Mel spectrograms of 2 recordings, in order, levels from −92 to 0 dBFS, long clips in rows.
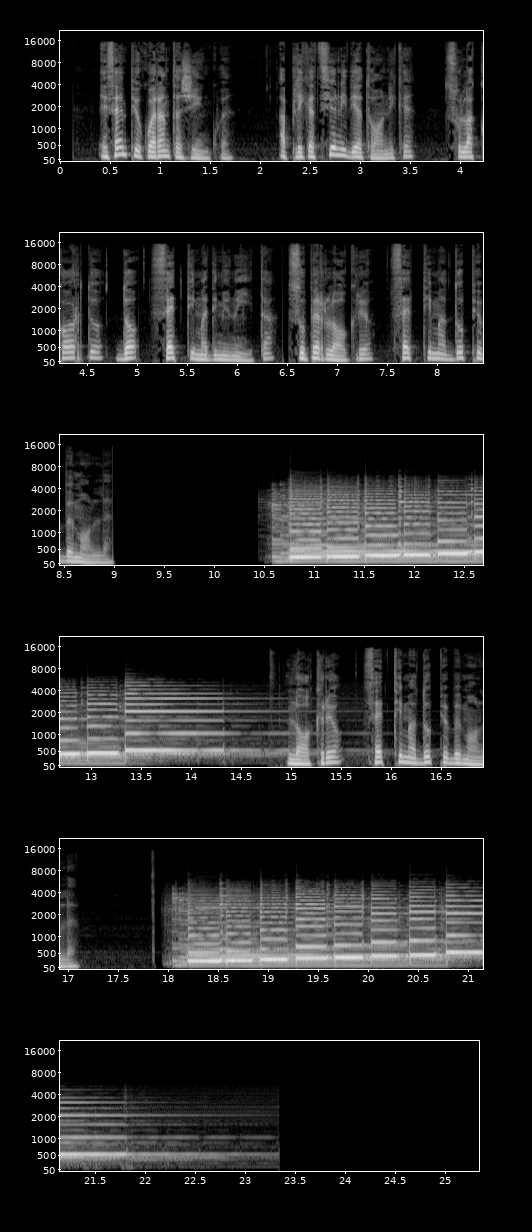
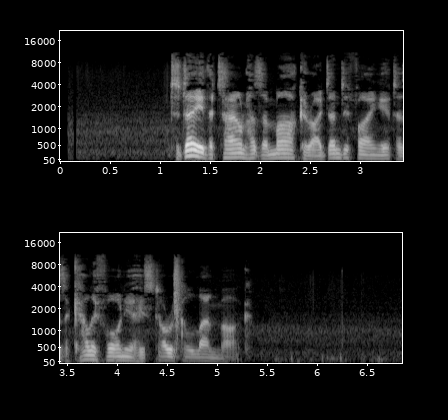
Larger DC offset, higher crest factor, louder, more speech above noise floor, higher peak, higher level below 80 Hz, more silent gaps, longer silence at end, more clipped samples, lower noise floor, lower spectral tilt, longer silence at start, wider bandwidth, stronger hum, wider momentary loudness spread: neither; second, 18 dB vs 24 dB; first, -20 LUFS vs -25 LUFS; first, over 66 dB vs 39 dB; about the same, -4 dBFS vs -4 dBFS; about the same, -64 dBFS vs -66 dBFS; first, 9.02-10.44 s vs none; first, 2.7 s vs 1.55 s; neither; first, under -90 dBFS vs -63 dBFS; first, -6.5 dB/octave vs -4.5 dB/octave; second, 0.4 s vs 1.1 s; first, 15.5 kHz vs 11 kHz; neither; about the same, 17 LU vs 18 LU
